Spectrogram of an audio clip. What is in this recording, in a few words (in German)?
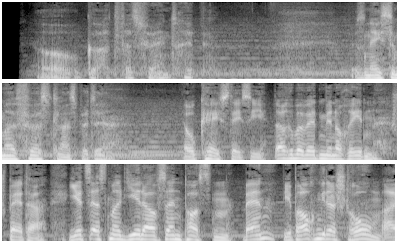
Schauspiel Variabel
